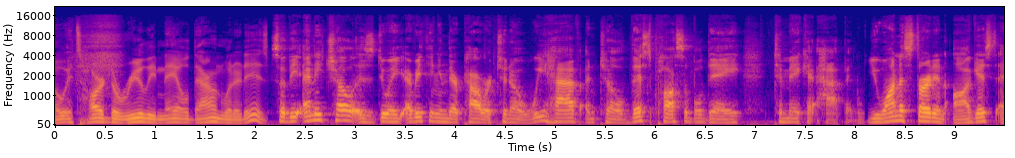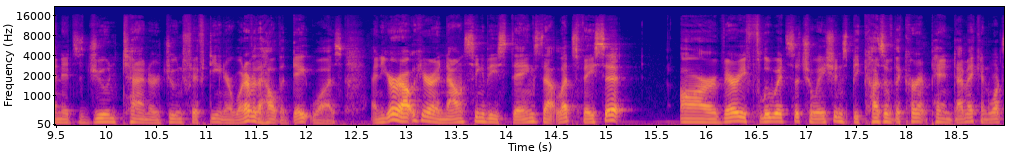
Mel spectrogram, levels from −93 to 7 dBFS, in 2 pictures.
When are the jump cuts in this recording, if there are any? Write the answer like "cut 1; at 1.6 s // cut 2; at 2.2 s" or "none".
cut 1; at 2.1 s // cut 2; at 8.1 s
